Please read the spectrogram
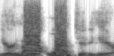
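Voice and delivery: full-voiced, resonant voice sounding like a football coach. Retelling how he sounds when blessing a house: like a football coach. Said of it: "I sound like a football coach".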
